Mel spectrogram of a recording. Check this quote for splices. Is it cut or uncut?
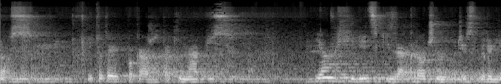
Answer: uncut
